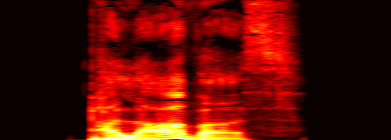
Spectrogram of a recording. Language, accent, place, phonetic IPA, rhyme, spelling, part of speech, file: German, Germany, Berlin, [paˈlaːvɐs], -aːvɐs, Palavers, noun, De-Palavers.ogg
- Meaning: genitive of Palaver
